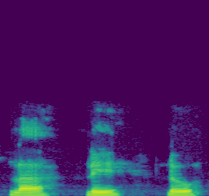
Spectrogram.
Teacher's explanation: জিহ্বার আগার কিনারা সামনের উপরের দাঁতের মাড়ির সঙ্গে লাগাইয়া একটি হরফ উচ্চারিত হয়, সেটি হলো লাম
